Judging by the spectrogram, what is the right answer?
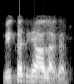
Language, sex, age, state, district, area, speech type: Marathi, male, 18-30, Maharashtra, Nanded, rural, conversation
